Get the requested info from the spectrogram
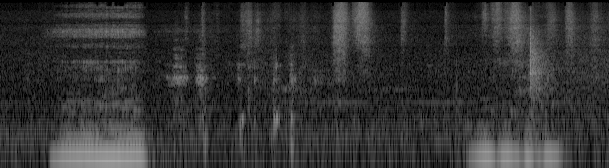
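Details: Dog fast asleep at bedtime; two deep, rumbling snores separated by rustling and small movement sounds: snoring.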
